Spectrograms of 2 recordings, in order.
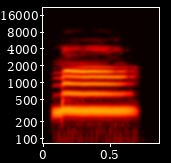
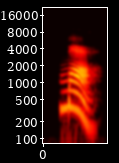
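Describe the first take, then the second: First: It is said with the first tone. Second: It is said with the fourth tone. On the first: "Bunyi yang pertama" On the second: "Dan bunyi keempat"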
